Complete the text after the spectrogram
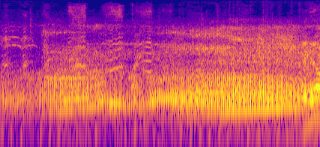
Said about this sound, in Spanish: Sí se oye por ahí un murmullo, güey, pero se oye más el ruido del camión.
